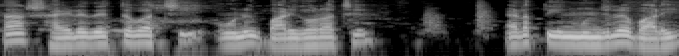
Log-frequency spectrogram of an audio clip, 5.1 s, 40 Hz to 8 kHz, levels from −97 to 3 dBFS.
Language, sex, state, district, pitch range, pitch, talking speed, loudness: Bengali, male, West Bengal, Malda, 120-150 Hz, 130 Hz, 155 wpm, -31 LUFS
